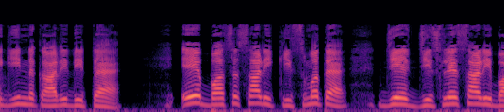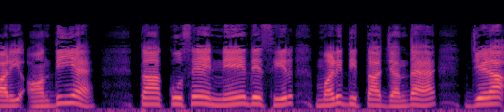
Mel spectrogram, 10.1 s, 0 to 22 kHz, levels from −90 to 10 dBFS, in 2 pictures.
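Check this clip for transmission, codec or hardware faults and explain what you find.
One codec fault runs through the whole clip. AAC compression, throughout: the speech is dull, with nothing above 9.7 kHz and a fizzy, warbling texture on sibilants and held sounds. This likely comes from AAC-LC at a low bitrate, fitting roughly 32 kbps, where coarse quantisation drops the high band and smears detail.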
